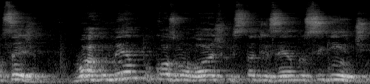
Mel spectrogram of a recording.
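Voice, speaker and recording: A man speaks in a high voice with ordinary pitch variation, and the recording has audible room echo and noticeable background noise. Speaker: Bible school teacher. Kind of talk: lecture.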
